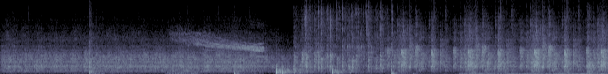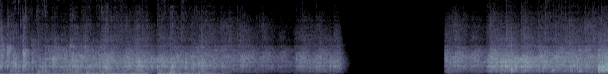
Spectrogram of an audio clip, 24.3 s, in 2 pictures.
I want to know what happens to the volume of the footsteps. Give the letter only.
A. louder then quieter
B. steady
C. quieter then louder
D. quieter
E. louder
E.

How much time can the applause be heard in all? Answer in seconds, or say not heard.
22 s.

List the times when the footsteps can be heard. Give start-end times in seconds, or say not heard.
9.2-16.8.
